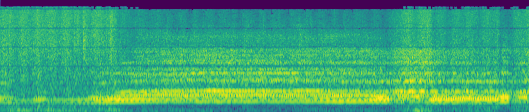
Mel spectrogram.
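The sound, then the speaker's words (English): A steam train whistle blows in one long, loud, sustained blast with a steady chord-like tone, briefly dipping near the end before resuming, over low rumbling rail noise. “Blow the whistle again.”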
